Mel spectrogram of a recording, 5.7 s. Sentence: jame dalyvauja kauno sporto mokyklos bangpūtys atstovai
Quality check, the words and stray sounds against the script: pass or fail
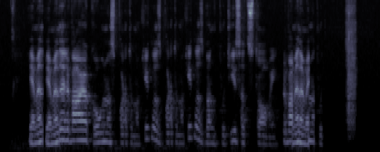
fail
